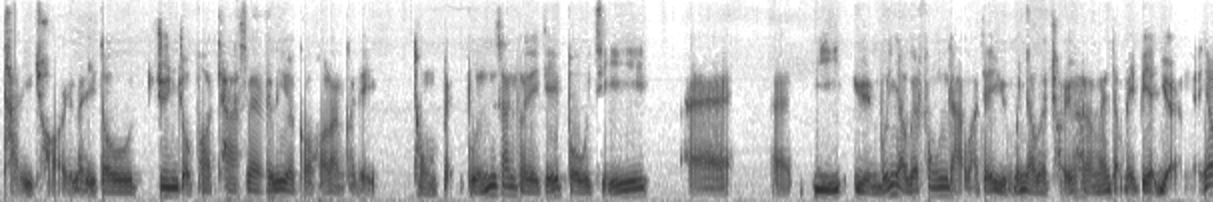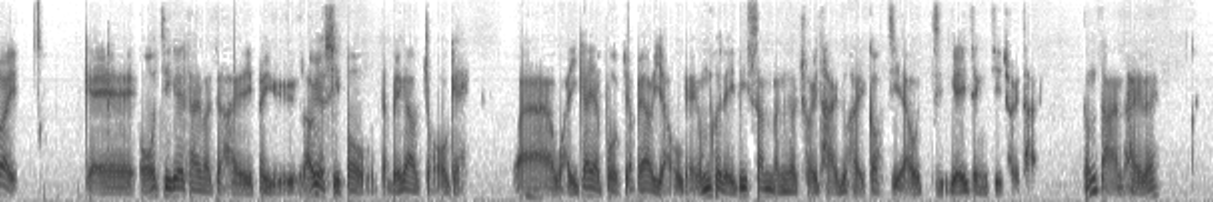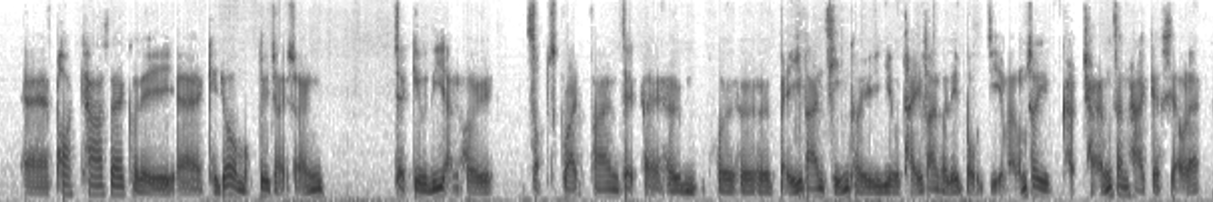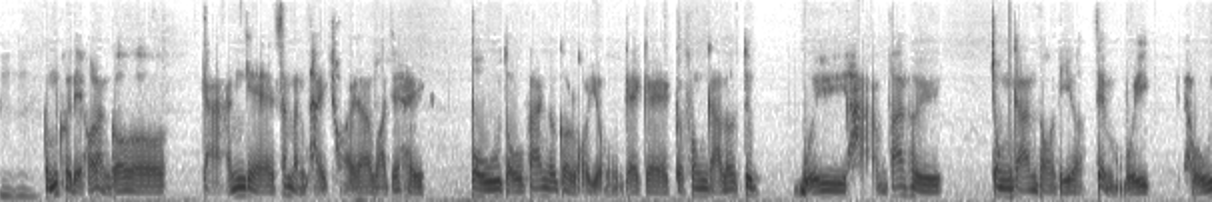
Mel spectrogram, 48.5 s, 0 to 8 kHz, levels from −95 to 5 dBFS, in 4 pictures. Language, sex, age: Chinese, male, 20-39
